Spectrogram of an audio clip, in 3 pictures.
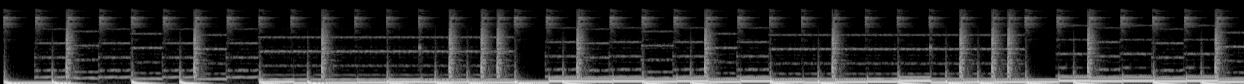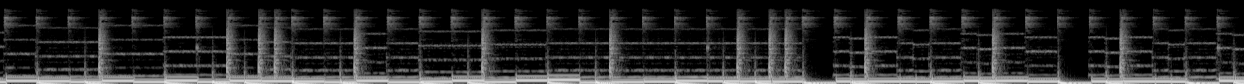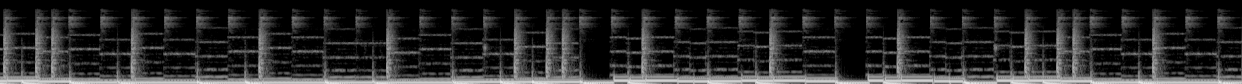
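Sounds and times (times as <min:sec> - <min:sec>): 
castle hip hop beat: 0:00.0 - 0:37.2.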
